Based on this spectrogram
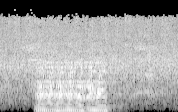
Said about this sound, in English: Clap your hands for space.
